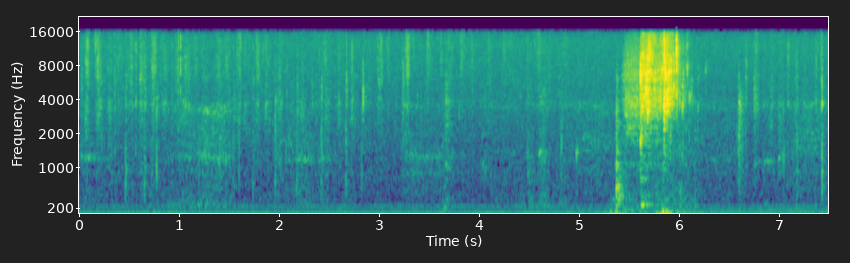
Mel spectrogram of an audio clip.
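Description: Hot water runs from a tap onto a shaving brush to soak it, a soft steady stream close by, with a brief louder splashing burst partway through.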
